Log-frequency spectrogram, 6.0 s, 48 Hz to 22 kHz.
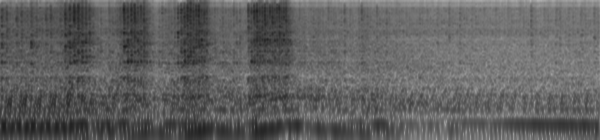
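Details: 1926 Oakland running after 75 years off the road, with rebuilt generator and valves set near spec: even, steady idle with light throttle blips and no valve clatter; runs smoothly.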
